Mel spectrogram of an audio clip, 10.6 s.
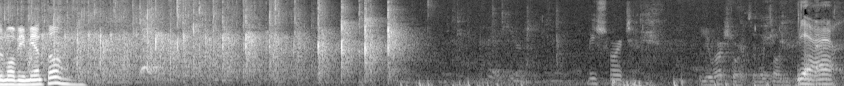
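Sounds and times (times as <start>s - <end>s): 
speech: 0.0s - 1.1s
audience applause: 0.0s - 5.2s.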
